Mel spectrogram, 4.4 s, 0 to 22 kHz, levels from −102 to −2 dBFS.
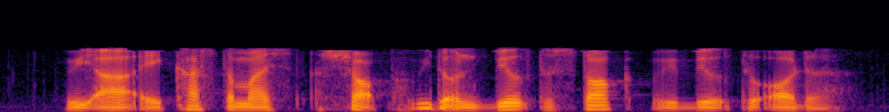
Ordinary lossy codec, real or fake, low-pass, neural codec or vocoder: MP3, 32 kbps; real; 3.6 kHz; none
